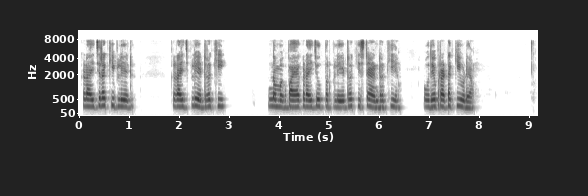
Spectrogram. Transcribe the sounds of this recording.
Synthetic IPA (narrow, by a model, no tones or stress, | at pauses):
kəɽaːiːt͡ʃɾəkʰːiːpleːʈ | kəɽaːiːt͡ʃpleːʈɾəkʰːiː | nəməkpaːjaːkəɽaːiːt͡ʃʊpːəɾpleːʈɾəkʰːiːsʈɛ̃ːɳɖɾəkʰːiːeː | oːd̪eːʊpɾaːʈəkːiːʊɽjaː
